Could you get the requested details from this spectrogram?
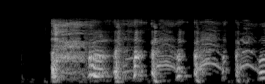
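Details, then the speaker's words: Simulated patient reporting difficulty breathing takes a deep breath, holds it and gives a strong voluntary cough on request during a respiratory therapist's demonstration of an albuterol inhaler with spacer. A strong cough is followed by shorter voiced coughing bursts. "i want you to take a nice big deep breath for me deep as you can hold it for a second and give me a big strong cough"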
